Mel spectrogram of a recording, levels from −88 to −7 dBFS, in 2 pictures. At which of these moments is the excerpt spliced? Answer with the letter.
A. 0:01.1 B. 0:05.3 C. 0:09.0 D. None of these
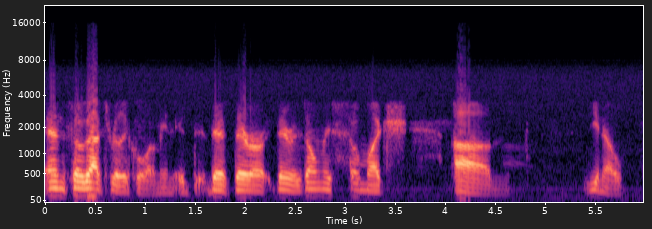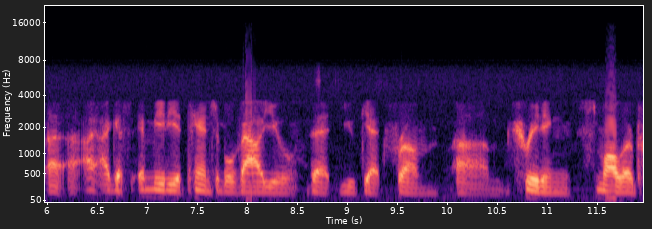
D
